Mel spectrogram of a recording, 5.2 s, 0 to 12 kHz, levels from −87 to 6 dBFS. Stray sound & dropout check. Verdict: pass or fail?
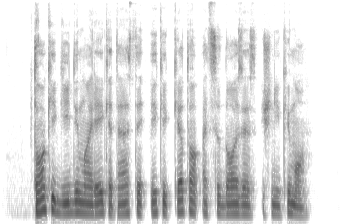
pass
